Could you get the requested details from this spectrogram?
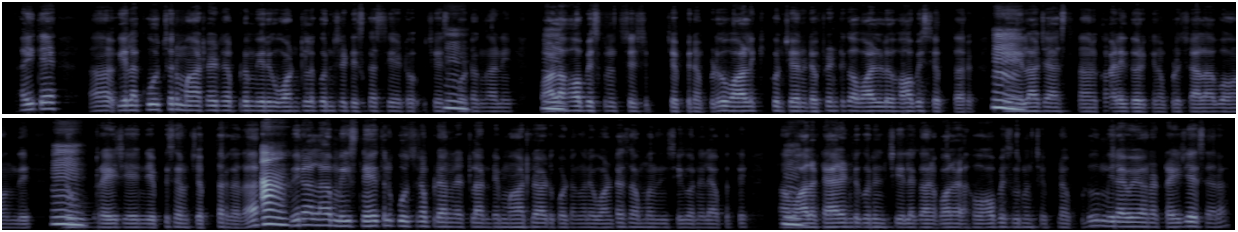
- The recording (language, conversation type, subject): Telugu, podcast, బిజీ షెడ్యూల్లో హాబీకి సమయం ఎలా కేటాయించుకోవాలి?
- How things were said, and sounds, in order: in English: "డిస్కస్"; in English: "హాబీస్"; in English: "డిఫరెంట్‌గా"; in English: "హాబీస్"; in English: "టాలెంట్"; in English: "హాబీస్"; in English: "ట్రై"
